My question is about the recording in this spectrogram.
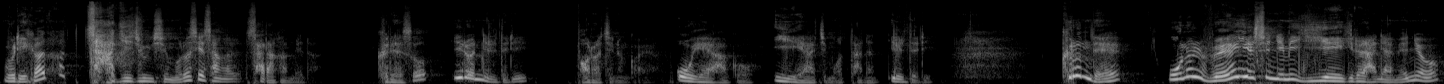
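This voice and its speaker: A middle-aged male pastor preaching a sermon, often asking the congregation questions and answering them himself, sometimes dropping to a low hush for emphasis. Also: slightly rough.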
